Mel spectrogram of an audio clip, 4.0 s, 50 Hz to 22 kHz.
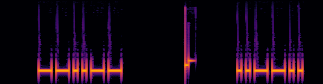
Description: Morse code, heard as a keyed tone, about 22 wpm, 700 Hz. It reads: , ?
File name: practice / 22wpm / Single Punctuation-Prosign - Rapid-Fire - 22wpm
